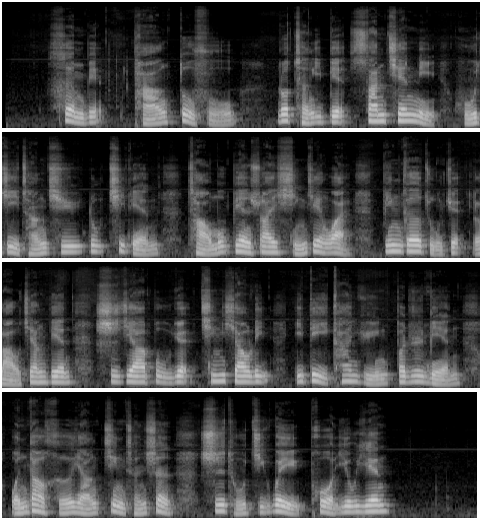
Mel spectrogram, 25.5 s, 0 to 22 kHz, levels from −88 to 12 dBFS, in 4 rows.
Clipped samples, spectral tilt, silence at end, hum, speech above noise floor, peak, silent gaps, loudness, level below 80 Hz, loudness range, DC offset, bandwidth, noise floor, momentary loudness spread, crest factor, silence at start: under 0.1%; -5.5 dB/octave; 1.15 s; none; 43 dB; -2 dBFS; none; -19 LUFS; -54 dBFS; 3 LU; under 0.1%; 17.5 kHz; -61 dBFS; 11 LU; 18 dB; 0.7 s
